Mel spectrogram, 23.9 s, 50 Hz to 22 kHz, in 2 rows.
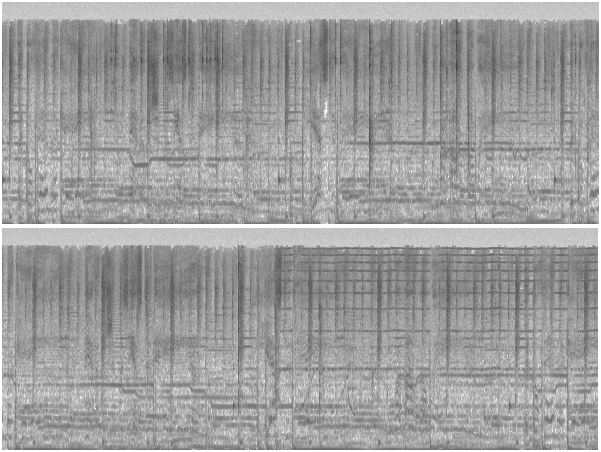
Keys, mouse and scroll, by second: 0.9 click, 2.3 click, 9.1 BackSpace.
